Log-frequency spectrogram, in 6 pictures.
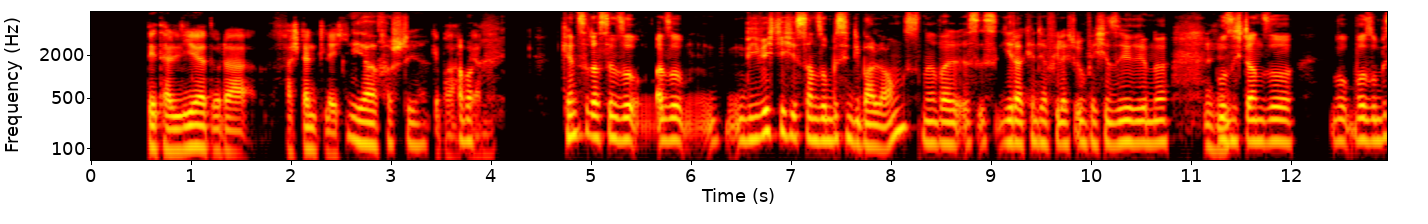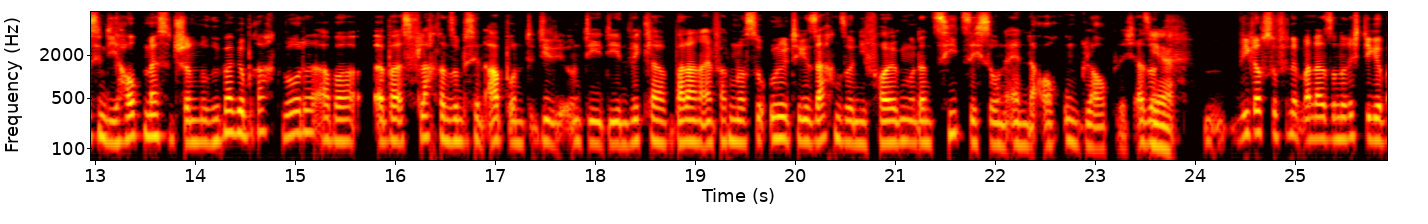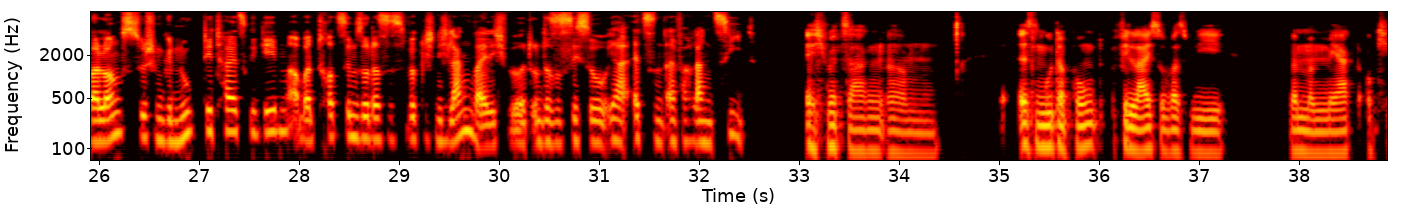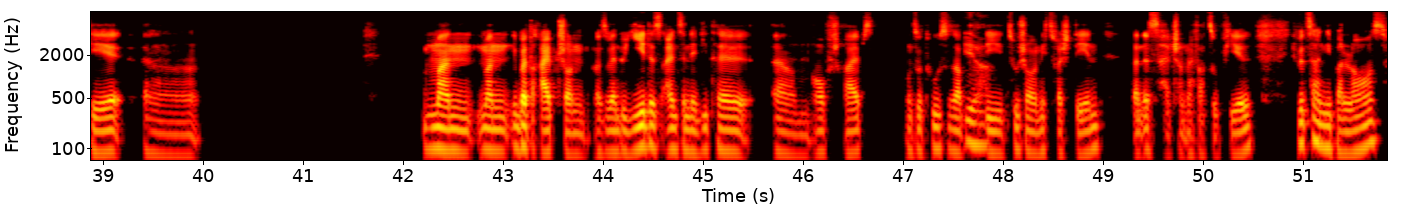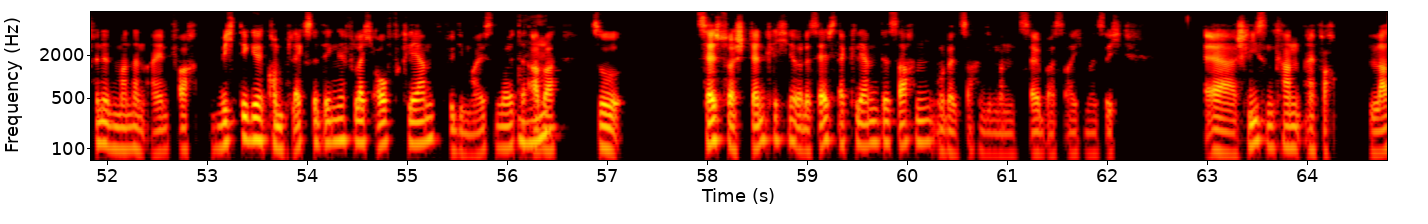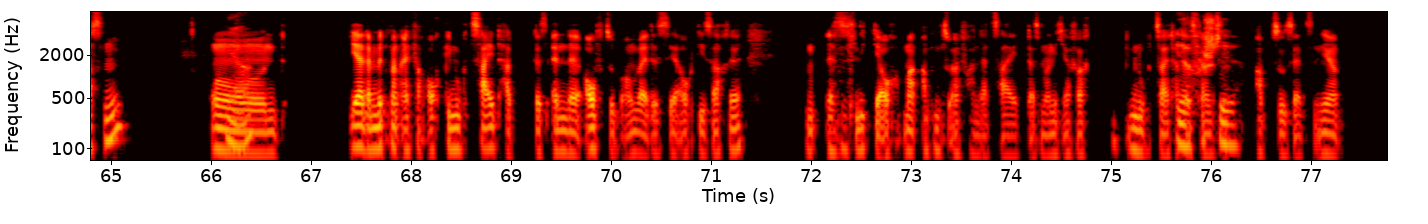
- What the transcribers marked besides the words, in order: none
- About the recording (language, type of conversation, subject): German, podcast, Warum reagieren Fans so stark auf Serienenden?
